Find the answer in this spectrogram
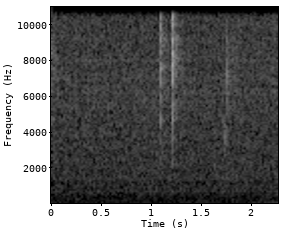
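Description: Near silence with two faint computer mouse clicks about a second in, the board display being advanced.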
